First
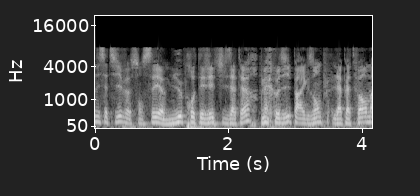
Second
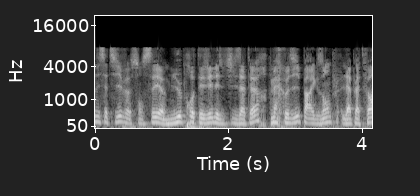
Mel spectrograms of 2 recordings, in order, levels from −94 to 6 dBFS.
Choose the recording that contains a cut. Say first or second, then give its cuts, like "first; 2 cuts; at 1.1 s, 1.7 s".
first; 1 cut; at 1.8 s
